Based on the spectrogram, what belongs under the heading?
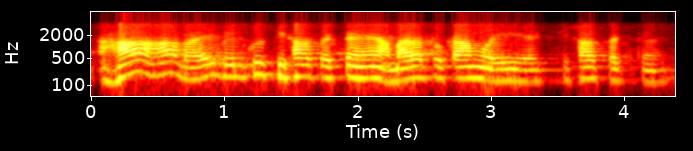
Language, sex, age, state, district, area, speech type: Hindi, male, 30-45, Uttar Pradesh, Ghazipur, rural, conversation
